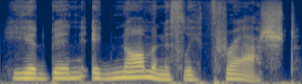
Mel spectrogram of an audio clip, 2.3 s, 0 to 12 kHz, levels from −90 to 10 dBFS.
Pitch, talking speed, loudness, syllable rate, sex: 160 Hz, 130 wpm, -16 LUFS, 4.7 syllables/s, female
